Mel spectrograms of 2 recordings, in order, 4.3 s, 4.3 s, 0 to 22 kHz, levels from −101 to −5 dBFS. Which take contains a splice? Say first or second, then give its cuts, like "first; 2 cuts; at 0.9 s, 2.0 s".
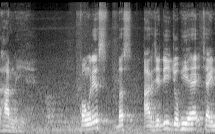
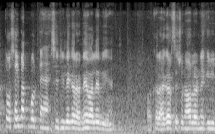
second; 1 cut; at 1.0 s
